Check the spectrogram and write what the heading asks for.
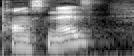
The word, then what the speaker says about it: pince-nez: On the end of its nose is a pince-nez, and the pince-nez is like gold-rimmed. Pince-nez, I think they're pronounced.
